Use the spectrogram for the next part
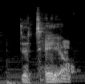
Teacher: should be on the uh second syllable in classic American but UK pronounces it with the emphasis on the first syllable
